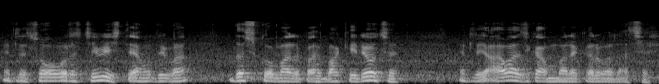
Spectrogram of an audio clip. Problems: none marked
